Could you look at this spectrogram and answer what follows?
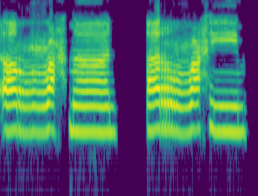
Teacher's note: را مشدد ہے، اس میں دو را شامل ہے، لیکن دو را کو ادا کرتے وقت بھی حقیقی تکرار نہیں کرنی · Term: مشابہ تکرار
